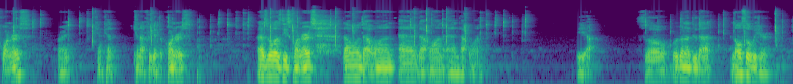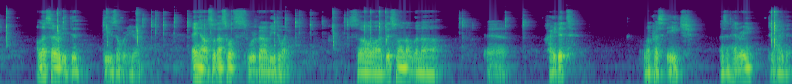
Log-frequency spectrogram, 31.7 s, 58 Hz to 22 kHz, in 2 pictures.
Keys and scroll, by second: 23.0 w, 23.4 e, 31.2 h.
